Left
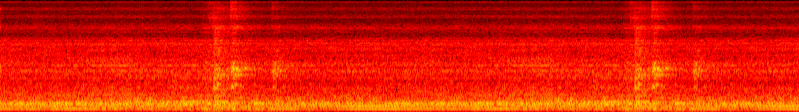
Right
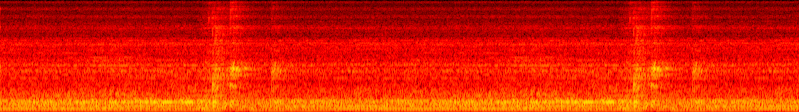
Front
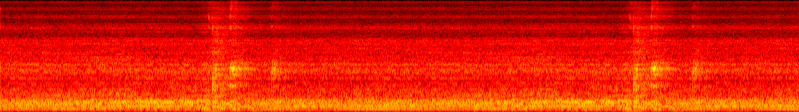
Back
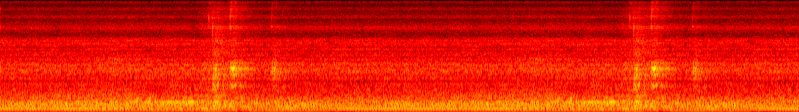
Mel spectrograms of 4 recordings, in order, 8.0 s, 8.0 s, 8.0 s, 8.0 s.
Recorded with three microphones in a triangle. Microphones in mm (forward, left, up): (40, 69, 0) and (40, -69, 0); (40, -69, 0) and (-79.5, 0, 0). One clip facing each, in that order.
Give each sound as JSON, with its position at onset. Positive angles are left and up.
{"t": 0.0, "sound": "an engine running", "azimuth_deg": -75, "distance_m": 8.0}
